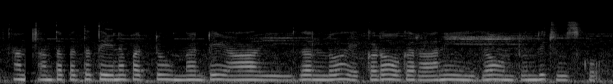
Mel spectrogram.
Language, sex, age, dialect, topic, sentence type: Telugu, female, 18-24, Utterandhra, agriculture, statement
